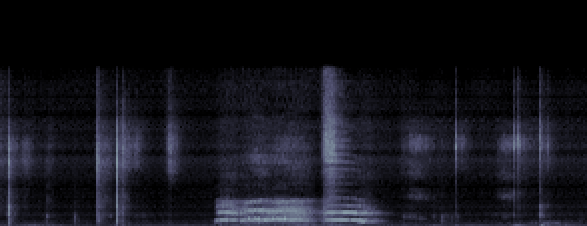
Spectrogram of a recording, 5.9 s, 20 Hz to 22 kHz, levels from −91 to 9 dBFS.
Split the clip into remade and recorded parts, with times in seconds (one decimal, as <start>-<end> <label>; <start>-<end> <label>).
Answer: 0.0-5.9 remade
